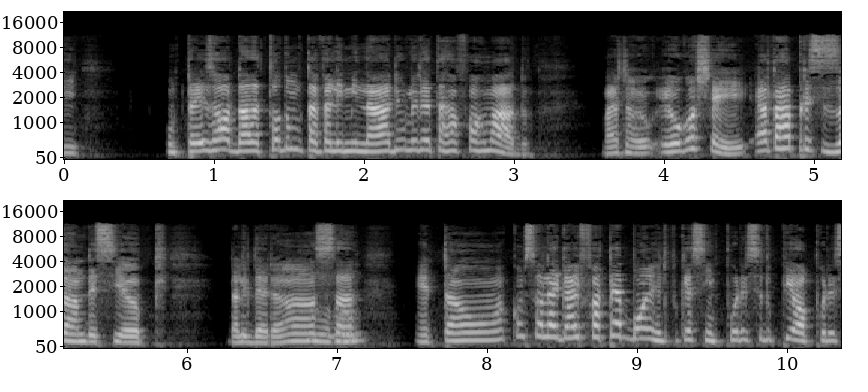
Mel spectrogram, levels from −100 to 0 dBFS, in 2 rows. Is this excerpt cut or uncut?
uncut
